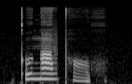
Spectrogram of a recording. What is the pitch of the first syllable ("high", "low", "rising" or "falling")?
high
